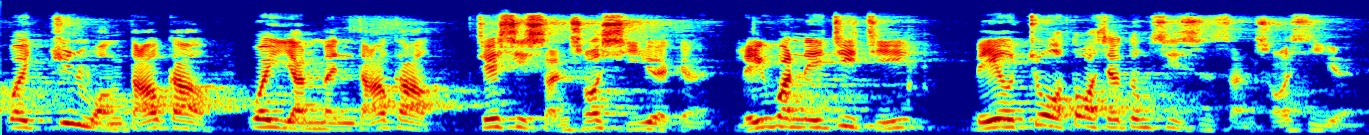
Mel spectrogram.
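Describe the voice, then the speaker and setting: Male pastor, emphatic preaching, somewhat high voice, echoing hall, dull lo-fi sound. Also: sharp tone. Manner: emphatic, asks the listeners rhetorical questions. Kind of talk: sermon.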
